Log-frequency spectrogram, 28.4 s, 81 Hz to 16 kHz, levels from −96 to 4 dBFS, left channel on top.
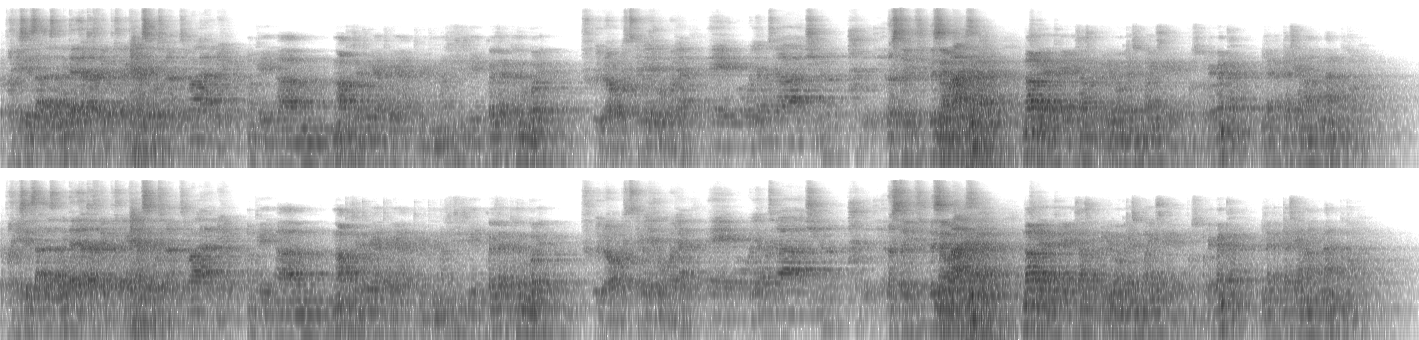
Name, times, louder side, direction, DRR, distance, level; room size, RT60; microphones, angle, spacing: voice 1, 0.1-4.6 11.6-19.8, right 1 dB, ahead, -16 dB, 1.1 m, -31 dB
voice 2, 2.6-2.9 4.9-10.8 18.7-24.7 25.2-27.3, equal, 60° right, -13 dB, 1.1 m, -30 dB
4.0 x 2.4 x 2.9 m, 3.0 s
head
